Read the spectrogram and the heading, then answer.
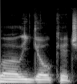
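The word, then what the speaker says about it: Nikola Jokić: Nikola Jokic.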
